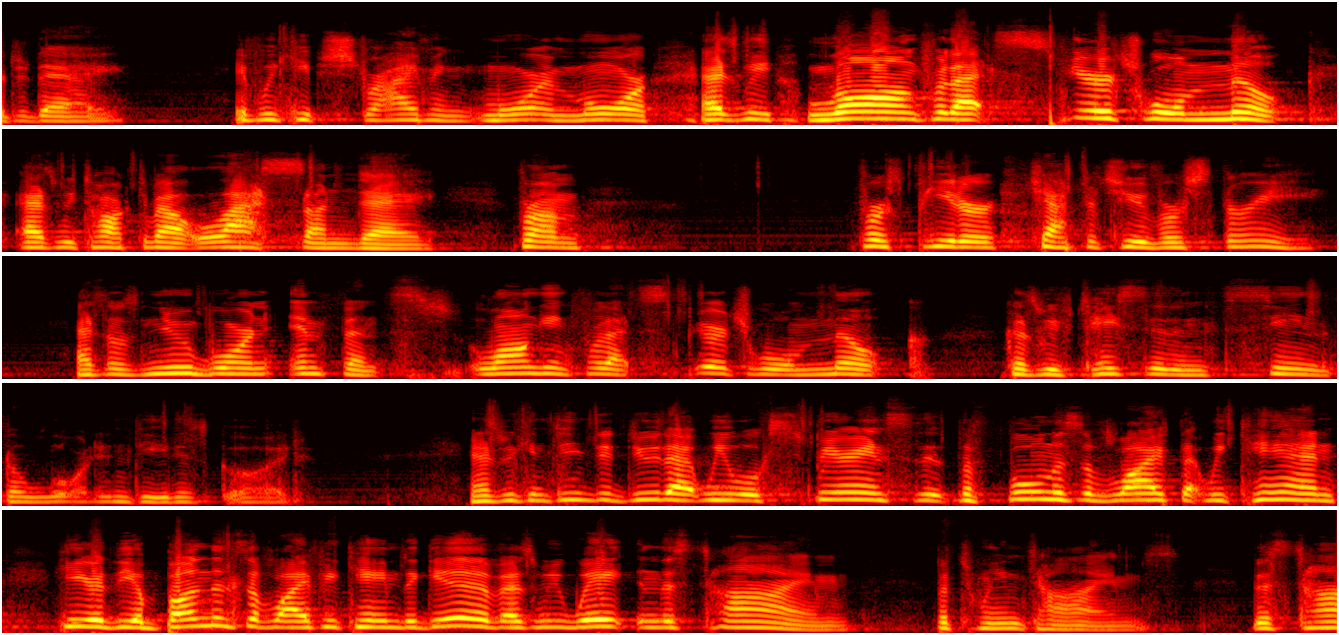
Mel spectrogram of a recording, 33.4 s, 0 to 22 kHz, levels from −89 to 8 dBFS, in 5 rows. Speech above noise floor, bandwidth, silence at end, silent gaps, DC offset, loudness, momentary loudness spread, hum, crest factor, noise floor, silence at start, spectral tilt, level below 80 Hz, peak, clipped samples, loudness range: 47 dB; 9.6 kHz; 0 s; none; under 0.1%; -22 LUFS; 15 LU; none; 18 dB; -69 dBFS; 0 s; -7.5 dB/octave; -62 dBFS; -6 dBFS; under 0.1%; 10 LU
